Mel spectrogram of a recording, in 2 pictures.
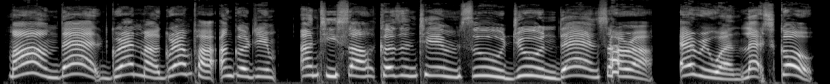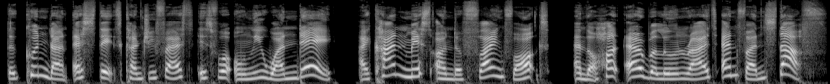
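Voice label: English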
